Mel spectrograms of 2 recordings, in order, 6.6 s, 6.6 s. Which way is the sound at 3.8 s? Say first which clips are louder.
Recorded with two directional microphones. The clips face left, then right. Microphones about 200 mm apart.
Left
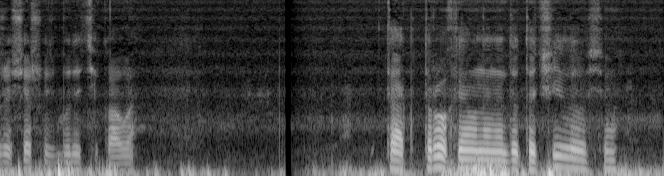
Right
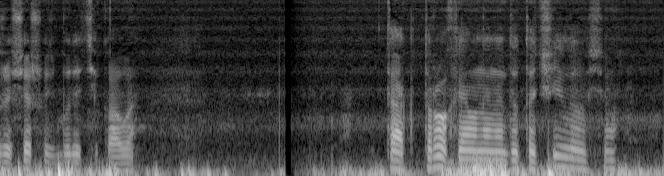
Left 4 dB; 25° left (ahead or behind).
